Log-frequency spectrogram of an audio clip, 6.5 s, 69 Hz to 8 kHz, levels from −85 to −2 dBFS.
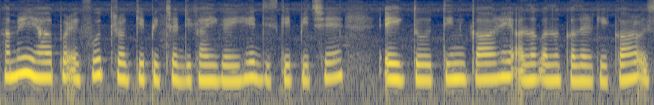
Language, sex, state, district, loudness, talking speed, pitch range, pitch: Hindi, female, Arunachal Pradesh, Papum Pare, -15 LUFS, 220 wpm, 215-240 Hz, 225 Hz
